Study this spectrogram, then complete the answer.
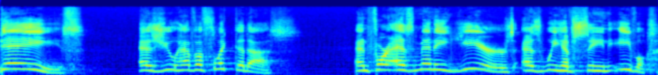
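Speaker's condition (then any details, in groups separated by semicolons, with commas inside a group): No condition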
